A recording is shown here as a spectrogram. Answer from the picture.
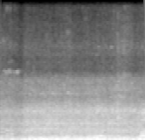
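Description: PKP Intercity TLK passenger coaches rolling past a station platform: a steady noise of wheels on rails and running gear.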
